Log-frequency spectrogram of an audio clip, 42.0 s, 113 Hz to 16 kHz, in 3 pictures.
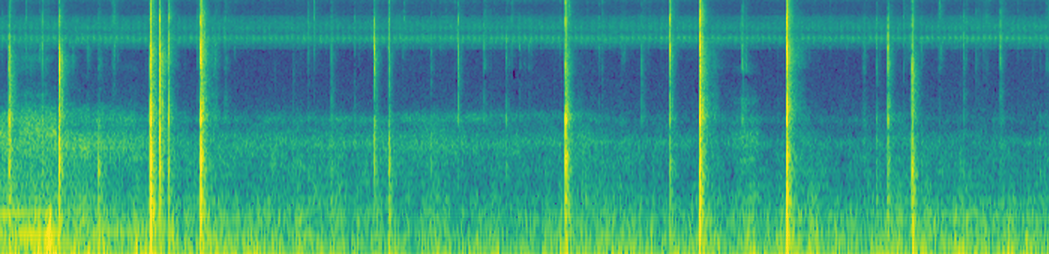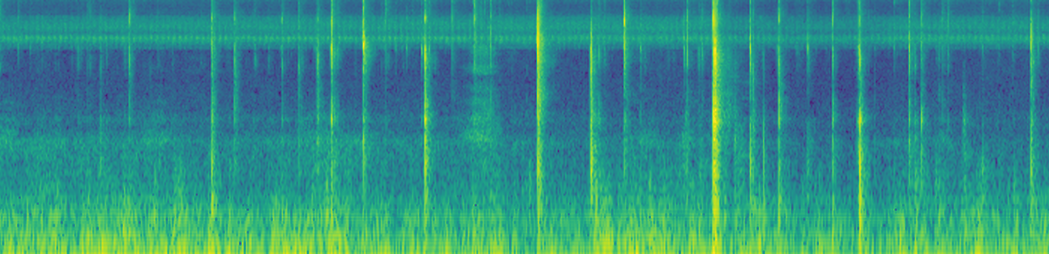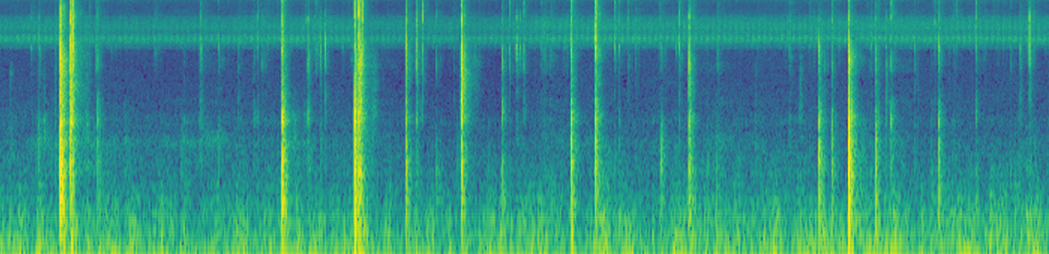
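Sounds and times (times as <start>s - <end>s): faint low rumble: 0.0s - 4.2s
wood fire crackling and popping: 0.0s - 41.9s.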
